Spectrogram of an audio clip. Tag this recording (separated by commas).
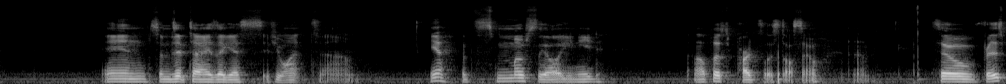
Speech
